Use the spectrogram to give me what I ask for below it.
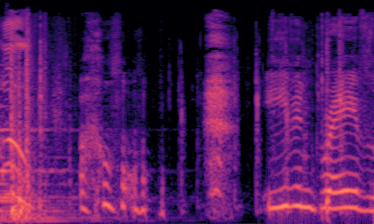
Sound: giggles

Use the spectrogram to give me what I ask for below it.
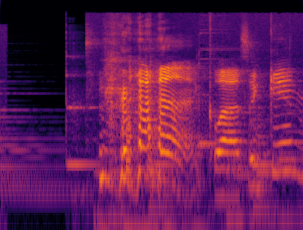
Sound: laughing

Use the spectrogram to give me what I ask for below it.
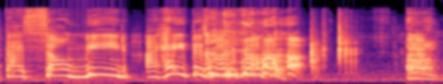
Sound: laughs

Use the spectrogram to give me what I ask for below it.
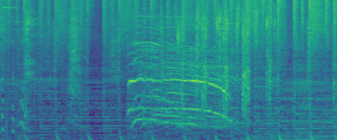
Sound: all Cheering

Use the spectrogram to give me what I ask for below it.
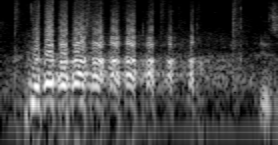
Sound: laughter

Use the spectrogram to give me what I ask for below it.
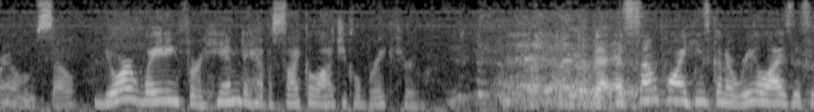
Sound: audience laughs

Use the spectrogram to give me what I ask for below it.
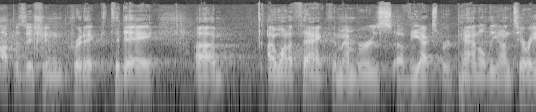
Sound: applause

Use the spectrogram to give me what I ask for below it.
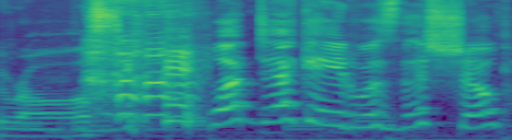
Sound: both laugh

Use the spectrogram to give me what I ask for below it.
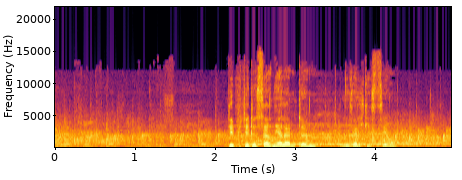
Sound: applause

